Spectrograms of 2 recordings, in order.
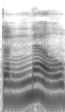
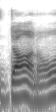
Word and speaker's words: Donald: As for that denell woman, she'll get no denelling from me. I can assure you the name is Donald and always has been.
